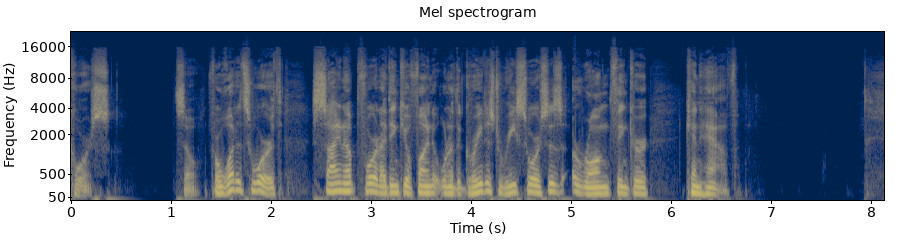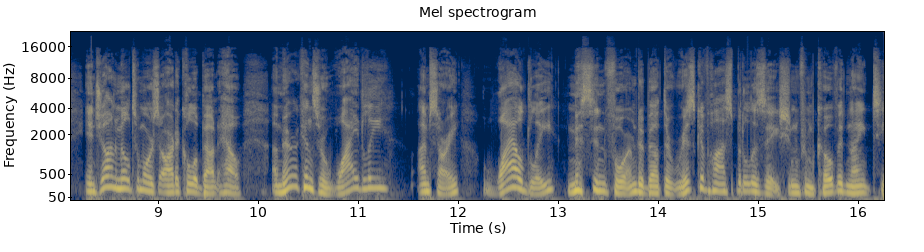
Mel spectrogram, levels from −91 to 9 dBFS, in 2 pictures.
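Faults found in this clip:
Clock drift buffer slips: regular clicks every 1.09 s from 0.68 s to 15.99 s, about fifteen in all, audible over speech. Likely mismatched device clocks, off by roughly 150 ppm, each slip dropping or repeating a handful of samples. Spectrogram: evenly spaced thin vertical broadband lines. Waveform: small step discontinuities at each slip.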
